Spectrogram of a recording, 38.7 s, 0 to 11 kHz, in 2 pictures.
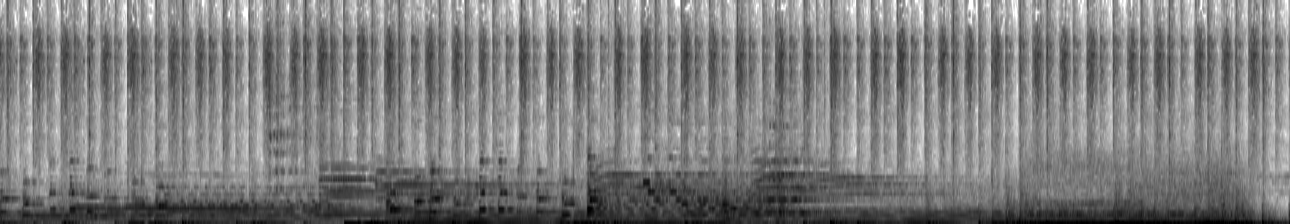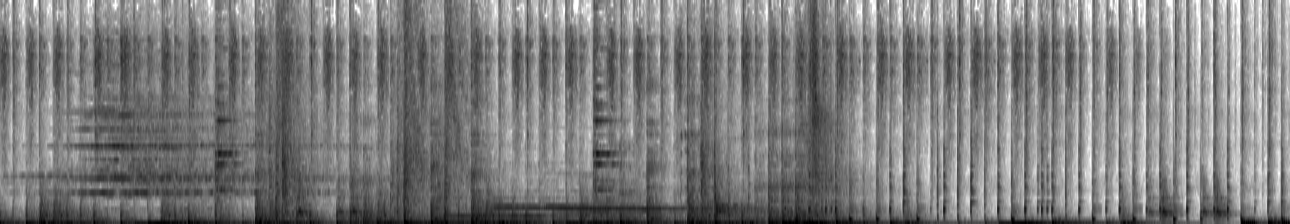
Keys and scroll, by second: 0.0-0.4 typing, 2.3-3.3 typing, 4.2 ctrl+a, 20.2 ctrl+KP_1, 31.5 ctrl+KP_1, 32.7 ctrl+KP_1, 36.3 ctrl+KP_1.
